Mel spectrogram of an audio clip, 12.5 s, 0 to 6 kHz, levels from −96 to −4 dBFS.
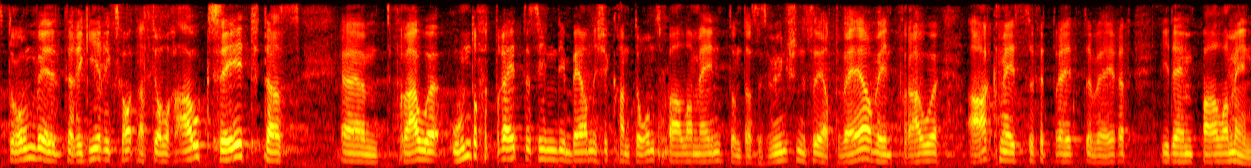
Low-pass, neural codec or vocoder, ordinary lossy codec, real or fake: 5.4 kHz; codec, 16 kHz, 16 kbps, FreqCodec, larger model; AAC, 32 kbps; fake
